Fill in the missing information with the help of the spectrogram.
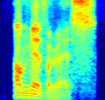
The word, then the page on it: omnivorous: British English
